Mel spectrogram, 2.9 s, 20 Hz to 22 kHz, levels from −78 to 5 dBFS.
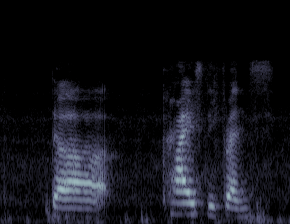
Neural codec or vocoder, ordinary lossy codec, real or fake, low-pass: codec, 24 kHz, 6 kbps, HILCodec; none; fake; 7.2 kHz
